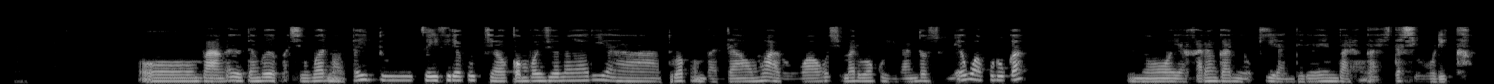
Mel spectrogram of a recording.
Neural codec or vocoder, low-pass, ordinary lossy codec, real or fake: none; 7.2 kHz; MP3, 24 kbps; real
